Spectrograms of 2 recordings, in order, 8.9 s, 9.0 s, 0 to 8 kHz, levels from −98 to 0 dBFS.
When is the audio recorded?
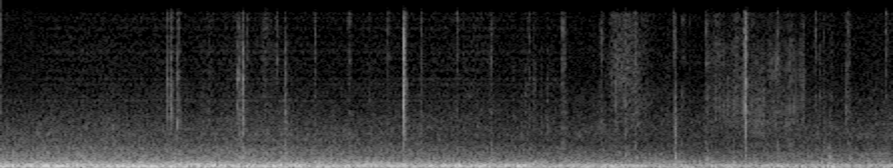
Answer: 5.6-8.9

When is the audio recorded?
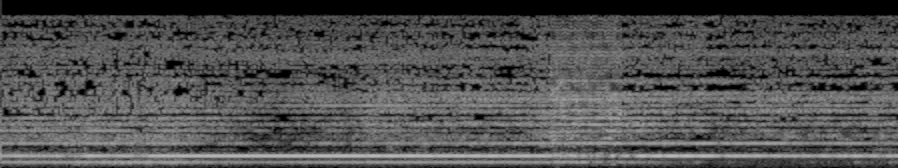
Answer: 0.0-5.5; 6.2-9.0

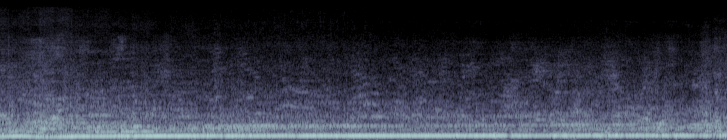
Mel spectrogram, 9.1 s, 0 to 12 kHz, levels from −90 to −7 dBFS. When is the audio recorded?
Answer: 2.6-5.7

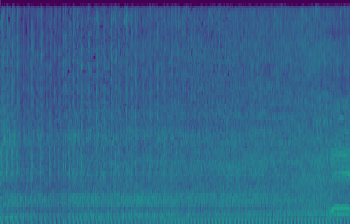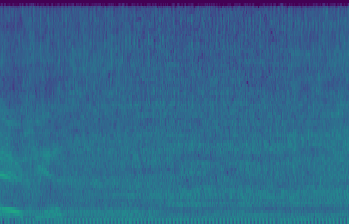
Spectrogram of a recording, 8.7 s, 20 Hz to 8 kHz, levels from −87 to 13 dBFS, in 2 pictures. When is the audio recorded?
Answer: 0.8-1.6; 2.3-2.9; 6.0-8.0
